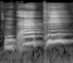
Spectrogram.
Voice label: batea, artesa, Otomí, mujer; Casa; INALI

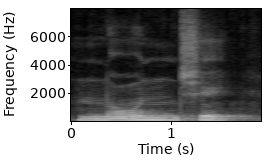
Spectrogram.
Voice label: "lunes", Otomí, hombre; INALI

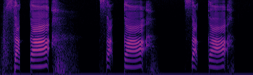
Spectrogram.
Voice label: está recargado, Zapoteco, san miguel albarradas; verbos; INALI

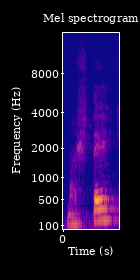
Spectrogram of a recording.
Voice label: "anteayer", Mixe, hombre; Tiempo

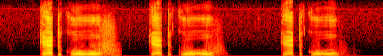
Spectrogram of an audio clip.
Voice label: Zapoteco, san miguel albarradas; tamal; alimentos

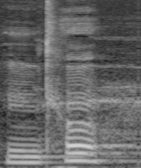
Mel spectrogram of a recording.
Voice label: horno, Otomí, hombre; INALI

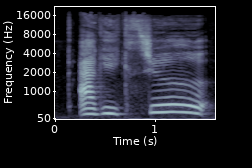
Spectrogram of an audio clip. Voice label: comida, Mixe, Mujer; INALI

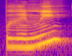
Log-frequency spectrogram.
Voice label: Otomí, mujer; Acciones; golpear, pegar; INALI

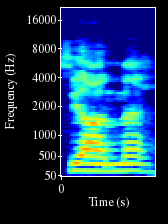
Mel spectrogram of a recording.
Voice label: "bastante (sólido)", Zapoteco Magdalena Ocotlan; Adverbios; INALI; Haspelmath

